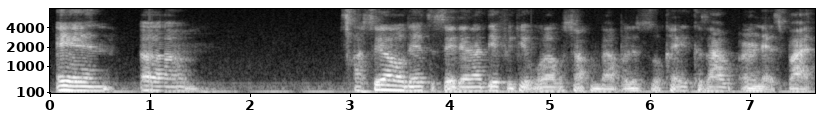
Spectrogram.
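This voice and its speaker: A woman's voice: low voice, expressive, moderate pace, vocal fry, reverberant, slight background noise. A woman in her fifties chatting casually on a livestream, rambling and giving life advice, talking into her phone. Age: 50s. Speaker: livestream host.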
